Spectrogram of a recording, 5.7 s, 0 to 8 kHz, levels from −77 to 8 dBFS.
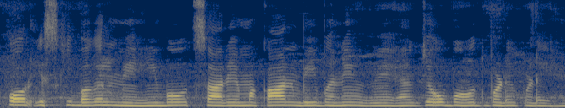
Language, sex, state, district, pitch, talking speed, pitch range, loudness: Hindi, female, Uttar Pradesh, Saharanpur, 220 Hz, 180 wpm, 215-230 Hz, -17 LUFS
